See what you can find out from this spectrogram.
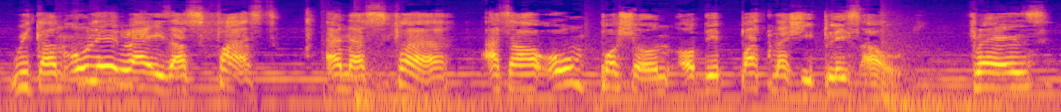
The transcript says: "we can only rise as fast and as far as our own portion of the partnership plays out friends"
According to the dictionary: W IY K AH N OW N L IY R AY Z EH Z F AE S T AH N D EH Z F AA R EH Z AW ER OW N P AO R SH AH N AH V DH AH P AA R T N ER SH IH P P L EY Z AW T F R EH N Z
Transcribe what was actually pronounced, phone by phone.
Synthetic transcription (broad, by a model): W IY K AH N OW N L IY R AY Z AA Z F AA S T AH N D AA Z F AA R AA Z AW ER OW N P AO SH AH N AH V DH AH P AA T N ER SH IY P P L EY S AW T F R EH N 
